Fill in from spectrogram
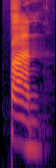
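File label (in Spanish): "pan", Spanish, female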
